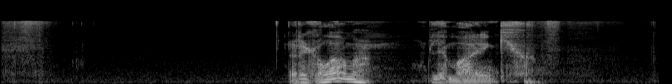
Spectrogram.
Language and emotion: Russian, sad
